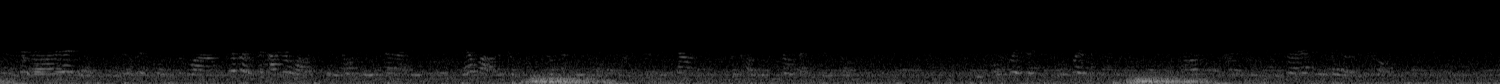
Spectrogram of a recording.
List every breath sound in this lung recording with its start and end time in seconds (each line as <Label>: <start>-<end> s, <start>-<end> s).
Inhalation: 4.96-6.46 s, 10.98-12.48 s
